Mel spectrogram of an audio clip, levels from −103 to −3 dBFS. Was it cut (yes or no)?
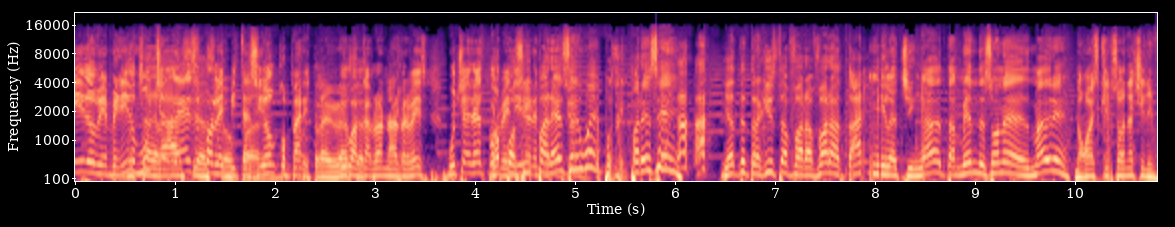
no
